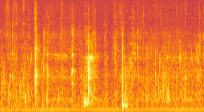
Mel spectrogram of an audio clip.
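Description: Eating sounds at a table: people chewing fried chicken wings, with scattered sharp wet mouth clicks and smacks.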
